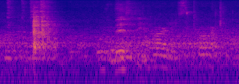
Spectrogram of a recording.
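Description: Kitchen dishes and utensils clattering: one sharp, loud clink just after the start, then lighter clinks through the second half.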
